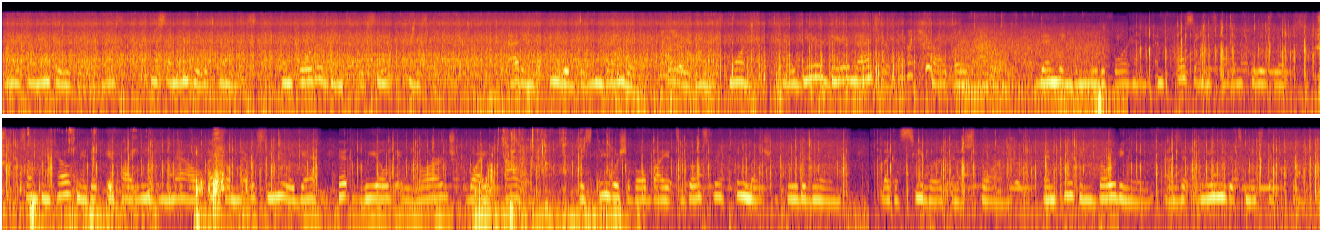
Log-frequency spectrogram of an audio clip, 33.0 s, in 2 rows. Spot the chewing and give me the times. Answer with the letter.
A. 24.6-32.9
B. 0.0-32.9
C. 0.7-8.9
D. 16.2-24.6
D.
